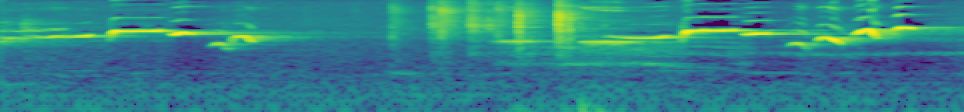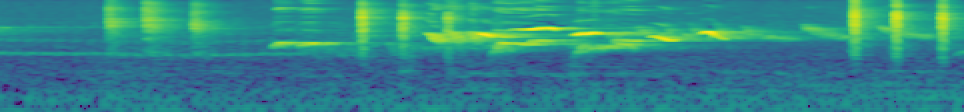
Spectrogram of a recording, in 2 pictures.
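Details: White-rumped shama roused into fighting song while tail-flicking: bright whistled phrases with quick upward and downward slurs, scattered sharp clicks, and quiet pauses between bursts.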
